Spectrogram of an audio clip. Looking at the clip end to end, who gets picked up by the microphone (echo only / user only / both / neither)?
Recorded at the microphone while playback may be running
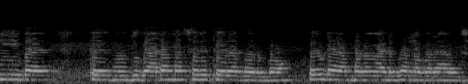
echo only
